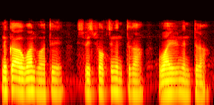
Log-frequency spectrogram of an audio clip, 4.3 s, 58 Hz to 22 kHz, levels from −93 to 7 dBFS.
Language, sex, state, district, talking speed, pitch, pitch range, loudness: Wancho, male, Arunachal Pradesh, Longding, 155 wpm, 120 Hz, 115-125 Hz, -19 LUFS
